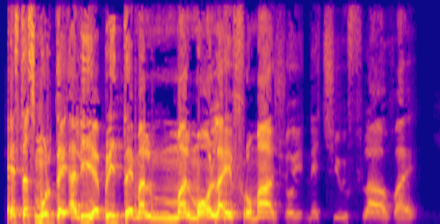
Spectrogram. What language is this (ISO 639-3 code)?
epo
